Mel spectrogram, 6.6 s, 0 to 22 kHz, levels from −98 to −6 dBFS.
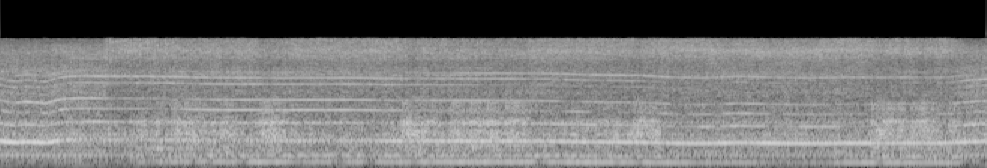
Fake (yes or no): no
